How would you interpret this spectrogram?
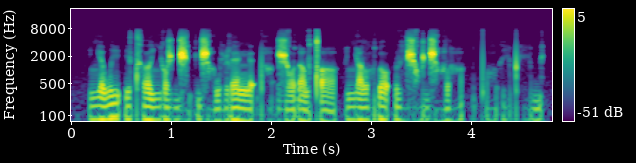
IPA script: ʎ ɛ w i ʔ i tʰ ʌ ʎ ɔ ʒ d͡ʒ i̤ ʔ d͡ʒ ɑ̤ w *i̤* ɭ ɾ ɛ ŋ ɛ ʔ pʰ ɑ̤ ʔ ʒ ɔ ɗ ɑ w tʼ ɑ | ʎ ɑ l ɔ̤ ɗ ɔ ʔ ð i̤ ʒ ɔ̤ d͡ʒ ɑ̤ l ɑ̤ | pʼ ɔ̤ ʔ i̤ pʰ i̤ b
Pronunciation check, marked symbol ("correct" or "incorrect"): correct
